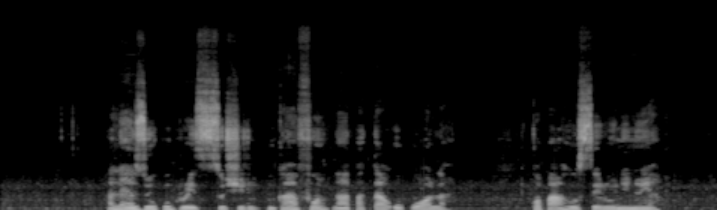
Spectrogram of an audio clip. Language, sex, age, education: Igbo, female, 15-29, tertiary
